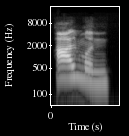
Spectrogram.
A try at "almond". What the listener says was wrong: Now here, L is not pronounced. It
